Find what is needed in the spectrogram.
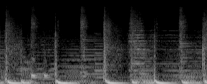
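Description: Minimal techno DJ mix: a steady four-on-the-floor kick drum about two beats a second, with hi-hats and a looping synth pattern.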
